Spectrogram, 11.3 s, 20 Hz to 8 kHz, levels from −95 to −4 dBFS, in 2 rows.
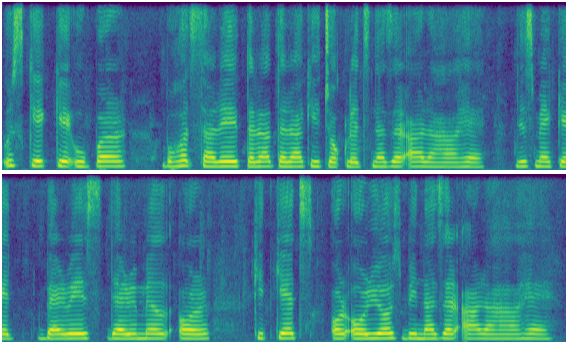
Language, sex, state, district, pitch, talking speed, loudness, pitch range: Hindi, female, Arunachal Pradesh, Lower Dibang Valley, 220 Hz, 120 wpm, -15 LUFS, 215-230 Hz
